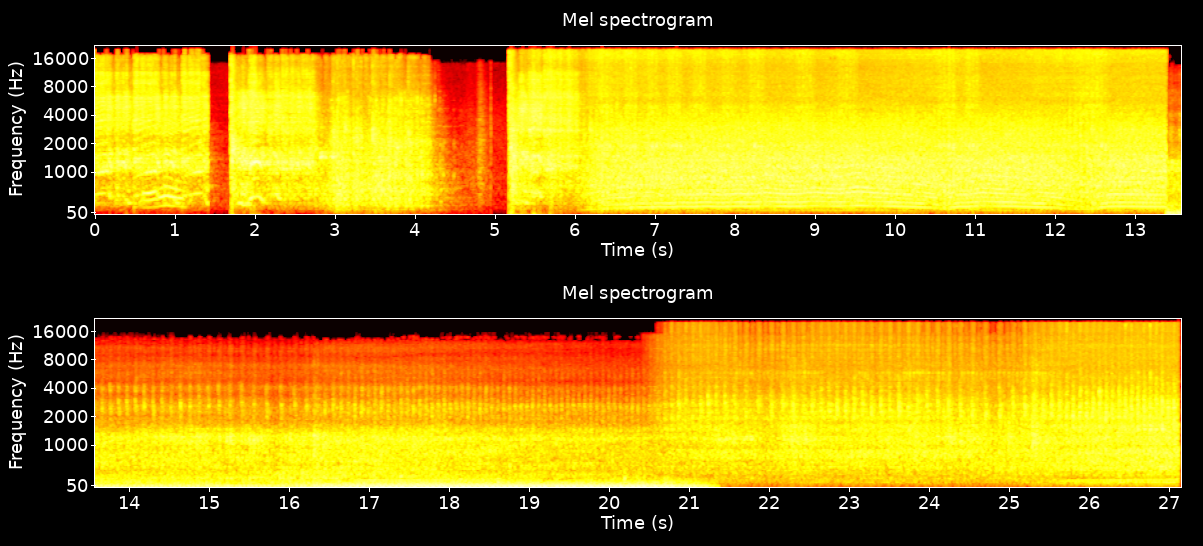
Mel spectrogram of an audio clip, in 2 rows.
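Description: A 1948 Willys CJ2A with an inline six engine cranks, catches and runs. The engine is loud and close, with a few rough stumbles at first, then revs that rise and fall before it settles into a sustained, throaty idle.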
